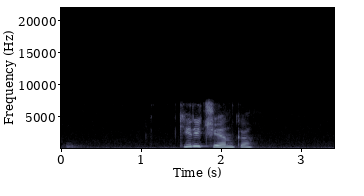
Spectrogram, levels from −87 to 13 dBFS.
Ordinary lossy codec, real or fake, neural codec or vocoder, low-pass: Opus, 32 kbps; real; none; 7.2 kHz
